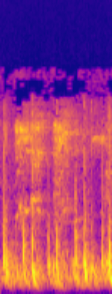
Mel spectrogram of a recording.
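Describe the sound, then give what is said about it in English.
Horse hooves clip-clop in a steady, even rhythm, about four or five clops per second, moderately loud against a faint background rumble. “I got charcoal out of the trailer, and the sheriff got a horse from the ranch barn.”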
